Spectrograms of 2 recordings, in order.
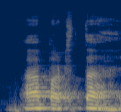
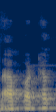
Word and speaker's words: अपठत: अपठता, इसको पढ़ेंगे अपठता, पूरा उच्चारण। अपठत इसको नहीं कहेंगे बल्कि अपठता।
